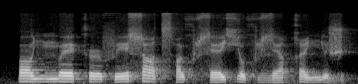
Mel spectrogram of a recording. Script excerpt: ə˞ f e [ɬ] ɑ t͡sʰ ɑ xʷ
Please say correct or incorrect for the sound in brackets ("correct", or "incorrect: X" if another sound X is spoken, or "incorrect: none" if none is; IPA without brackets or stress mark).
correct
